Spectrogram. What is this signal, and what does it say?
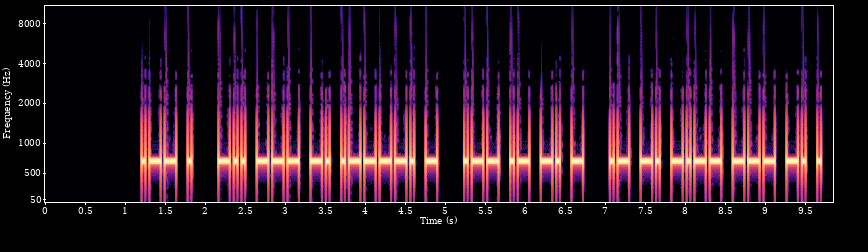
Morse code, heard as a keyed tone, about 25 wpm, 700 Hz. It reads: WE DON'T WANT ANYONE
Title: A Sound Of Thunder 25wpm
